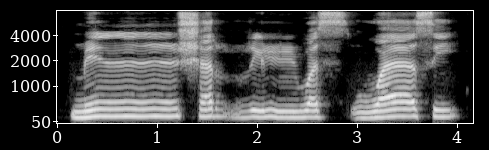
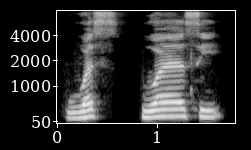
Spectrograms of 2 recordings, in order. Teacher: ওয়াও ঠোঁট গোল করবেন, না হলে কিন্তু সঠিক উচ্চারণ হবে না।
